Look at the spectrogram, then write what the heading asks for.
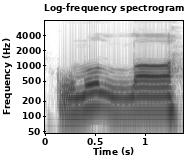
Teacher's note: Tapi di sini yang kita temui lafaz Allah sebelumnya tanda baca dhammah. Maka lafaz Allah dibaca tebal sehingga dibaca kumullah.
